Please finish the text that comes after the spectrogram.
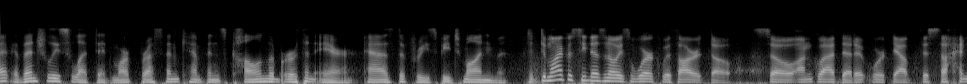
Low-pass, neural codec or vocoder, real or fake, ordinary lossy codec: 5.4 kHz; codec, 24 kHz, 0.9 kbps, WavTokenizer, large speech release; fake; AAC, 48 kbps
